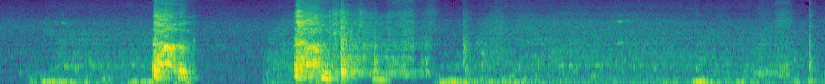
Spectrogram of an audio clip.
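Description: Two bursts of harsh coughing, a short one then a longer fit, close to the listener, separated by quiet pauses and faint low rumble.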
